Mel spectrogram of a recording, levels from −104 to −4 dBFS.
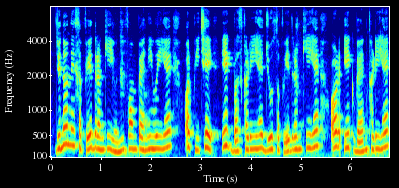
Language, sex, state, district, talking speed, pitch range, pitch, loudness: Hindi, female, Bihar, Saharsa, 210 wpm, 235-275 Hz, 245 Hz, -27 LUFS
